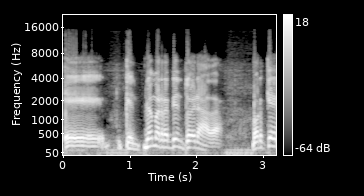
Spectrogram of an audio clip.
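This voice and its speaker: In a Rioplatense accent, a man speaks at a fairly slow pace. His pitch is fairly high. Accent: Argentine Rioplatense Spanish. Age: 80s+. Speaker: retired sports commentator. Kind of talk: radio interview. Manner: halting.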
